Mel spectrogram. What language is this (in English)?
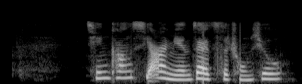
Chinese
